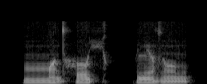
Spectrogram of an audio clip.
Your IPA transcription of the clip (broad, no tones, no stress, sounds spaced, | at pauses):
mː ɔ̃ d h o ç | lʲ ɔ̃ z õ ŋ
